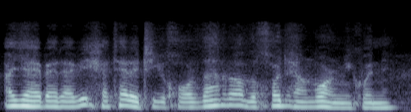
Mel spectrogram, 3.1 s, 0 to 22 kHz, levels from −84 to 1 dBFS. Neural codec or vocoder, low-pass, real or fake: codec, 16 kHz in and 24 kHz out, 0.9 kbps, LongCat-Audio-Codec, fine tuned four codebook decoder; 10.8 kHz; fake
